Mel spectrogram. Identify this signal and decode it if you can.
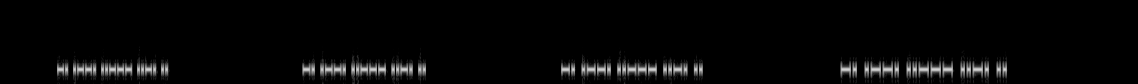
Morse code, heard as a keyed tone, about 52 wpm, 700 Hz. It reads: NP2FI NP2FI NP2FI NP2FI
